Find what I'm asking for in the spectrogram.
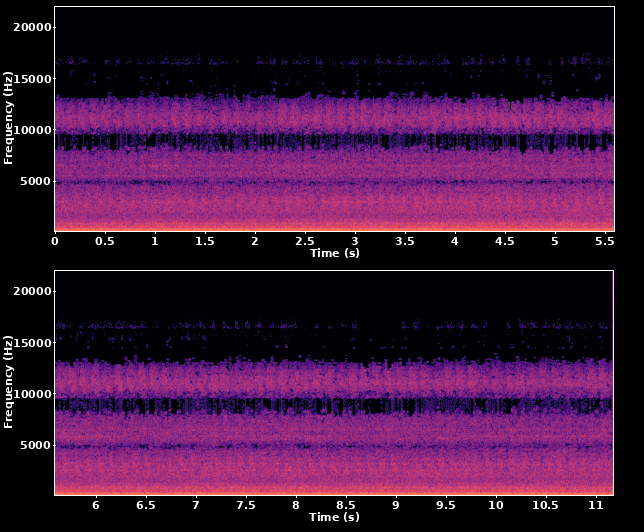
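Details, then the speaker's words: MGB petrol engine idling with unadjusted carburetors and good oil pressure; a fast light ticking rides over the low rumble from old valves with loose clearance. "hear them old valves they clicking you know they got a little [Music] clearance"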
